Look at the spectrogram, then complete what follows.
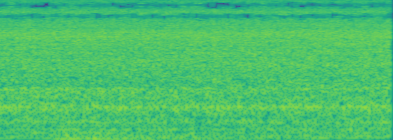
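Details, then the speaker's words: Goodman furnace fired by jumping thermostat R to W; the blower starts after a warm-up delay once flame is sensed. Steady, even rush of air over a low hum, no rattles or squeals; normal furnace running after the fix. "That's why it takes a little while for the blower motor to kick. Now it's on and we are all set, guys."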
